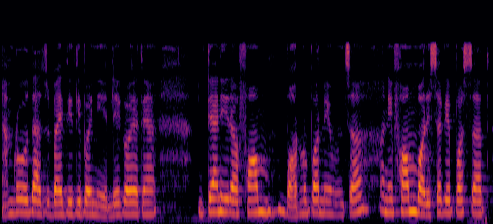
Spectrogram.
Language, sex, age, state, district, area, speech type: Nepali, female, 45-60, West Bengal, Jalpaiguri, urban, spontaneous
